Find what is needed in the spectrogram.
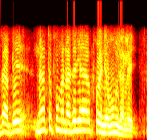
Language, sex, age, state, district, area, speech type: Bodo, male, 60+, Assam, Kokrajhar, rural, conversation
